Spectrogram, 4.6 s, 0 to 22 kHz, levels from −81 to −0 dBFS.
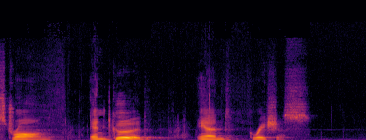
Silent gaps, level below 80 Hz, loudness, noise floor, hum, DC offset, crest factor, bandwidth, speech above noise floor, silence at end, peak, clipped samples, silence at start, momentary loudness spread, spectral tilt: none; -72 dBFS; -26 LUFS; -61 dBFS; none; under 0.1%; 20 dB; 17 kHz; 36 dB; 0.75 s; -8 dBFS; under 0.1%; 0 s; 20 LU; -5.5 dB/octave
